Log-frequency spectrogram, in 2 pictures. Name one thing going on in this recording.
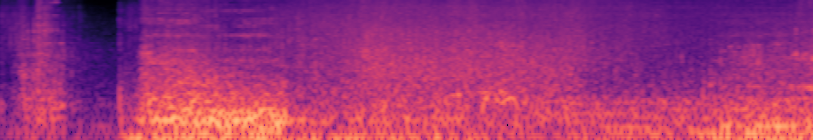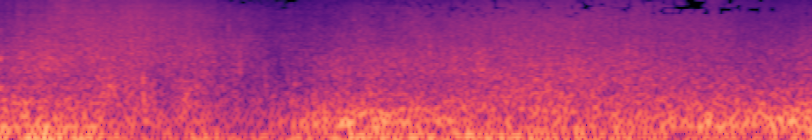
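A fiery blast roars and rumbles loudly.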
